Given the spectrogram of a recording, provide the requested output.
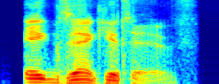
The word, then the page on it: executive: British English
